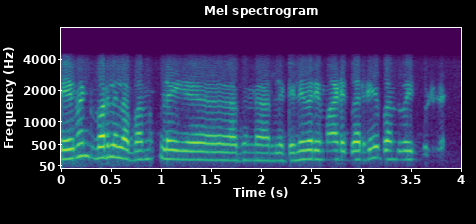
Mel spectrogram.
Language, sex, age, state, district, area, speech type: Kannada, male, 45-60, Karnataka, Belgaum, rural, conversation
